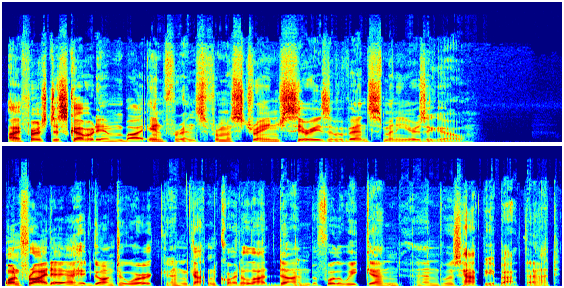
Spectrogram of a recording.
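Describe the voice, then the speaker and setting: A man with a low-pitched voice narrates a literary book in the first person. His phrasing is measured and deliberate, and the recording is dry and close, free of room sound. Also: fairly bright tone, no room sound. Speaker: audiobook narrator.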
